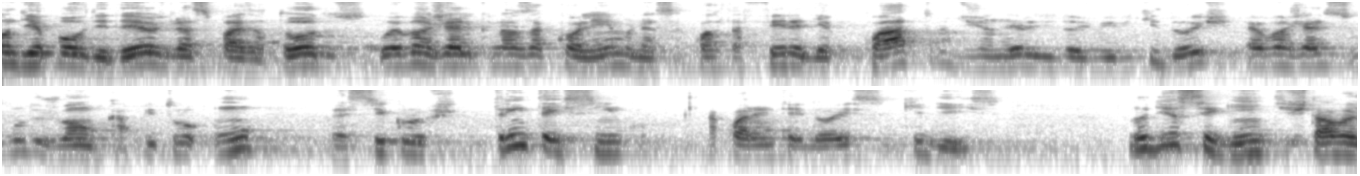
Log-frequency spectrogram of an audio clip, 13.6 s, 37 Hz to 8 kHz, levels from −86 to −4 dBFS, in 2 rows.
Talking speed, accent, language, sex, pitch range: 175 wpm, Brazilian, Portuguese, male, 130-200 Hz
